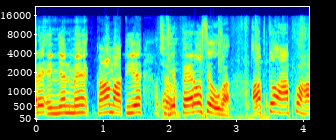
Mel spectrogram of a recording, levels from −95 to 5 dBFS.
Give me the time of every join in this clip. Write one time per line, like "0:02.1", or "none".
0:01.7

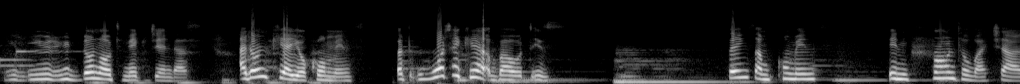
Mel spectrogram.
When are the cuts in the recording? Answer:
none

